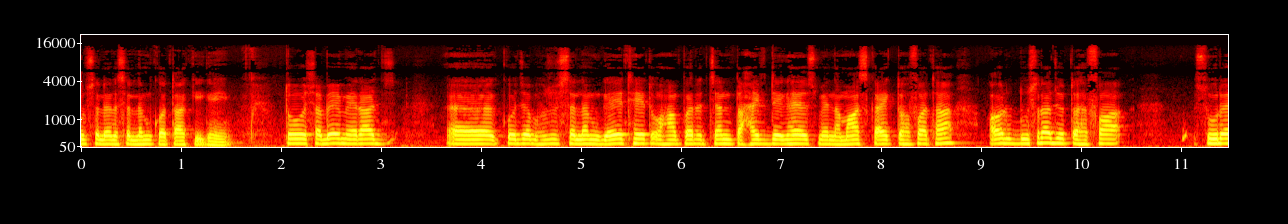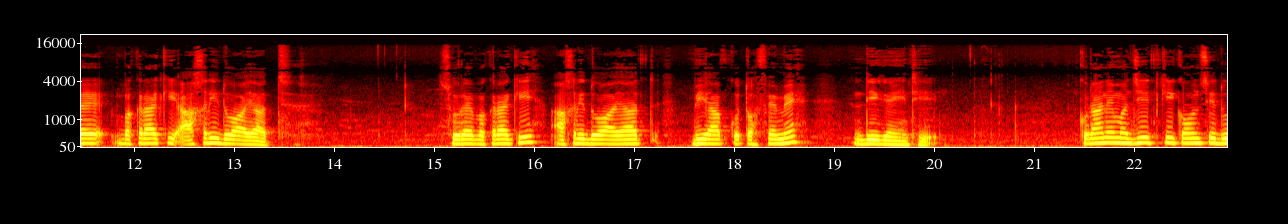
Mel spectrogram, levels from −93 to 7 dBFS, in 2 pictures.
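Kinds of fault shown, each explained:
Channel delay (comb filtering): one side runs just a few samples late, well under a millisecond, so the mono sum notches out around 7 kHz and sounds hollow or phasey.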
